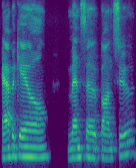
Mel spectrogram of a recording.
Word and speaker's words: Abigail Mensah-Bonsu: Today, I have Abigail Mensah-Bonsu. Did I pronounce that correctly?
